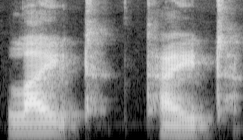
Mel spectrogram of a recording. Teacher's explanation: So what you might notice is that if I try to do an L and I try to make it the same as the L in, for example, the word light, when I say light, my tongue goes behind my teeth, and it's a similar position for the L as for the T. Light, tight, I can feel that my tongue touches up there. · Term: front L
